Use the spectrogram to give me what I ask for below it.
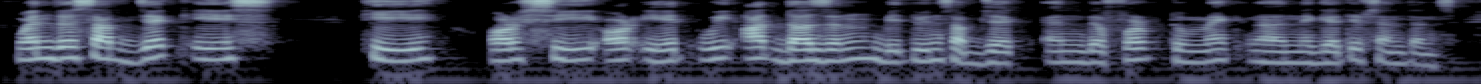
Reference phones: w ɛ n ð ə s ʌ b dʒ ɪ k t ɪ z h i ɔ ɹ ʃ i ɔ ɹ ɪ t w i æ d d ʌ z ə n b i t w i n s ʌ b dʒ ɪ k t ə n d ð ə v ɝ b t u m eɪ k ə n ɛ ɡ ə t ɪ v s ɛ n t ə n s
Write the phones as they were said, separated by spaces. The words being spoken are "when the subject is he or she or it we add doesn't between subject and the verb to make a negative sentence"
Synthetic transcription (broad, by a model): w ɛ n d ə s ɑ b dʒ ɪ k t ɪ s h i ɔ ɹ s i ɔ ɹ ɪ t w i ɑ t d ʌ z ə n b i t w i n s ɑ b dʒ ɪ k t ə n d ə f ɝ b t u m eɪ k ə n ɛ ɡ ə t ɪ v s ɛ n t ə n s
